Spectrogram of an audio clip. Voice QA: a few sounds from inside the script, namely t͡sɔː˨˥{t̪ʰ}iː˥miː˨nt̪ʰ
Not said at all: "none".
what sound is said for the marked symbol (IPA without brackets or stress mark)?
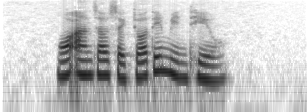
t̪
